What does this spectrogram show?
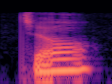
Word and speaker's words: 쩔어: So do you remember this is a silent one? So bottom consonant moves over. So how would you pronounce it? Can I hear it? 쩔어, 쩔어.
